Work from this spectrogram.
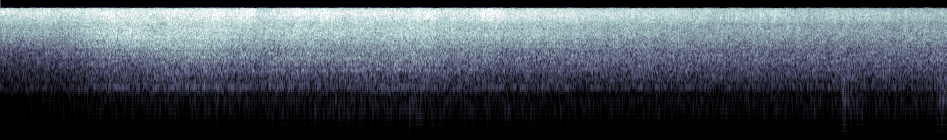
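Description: Sherry is poured into a hot pan of sautéed mushrooms and gives off a steady, broad sizzling hiss that holds for several seconds.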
